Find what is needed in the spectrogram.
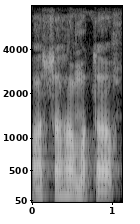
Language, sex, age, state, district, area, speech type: Odia, male, 45-60, Odisha, Balangir, urban, read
